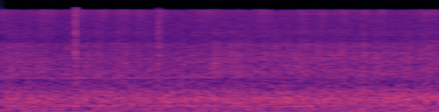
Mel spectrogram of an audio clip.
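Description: Steady low road and engine noise heard inside the cabin of a moving car.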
